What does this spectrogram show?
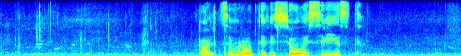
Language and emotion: Russian, positive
